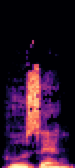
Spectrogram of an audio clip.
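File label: "fusen" Japanese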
